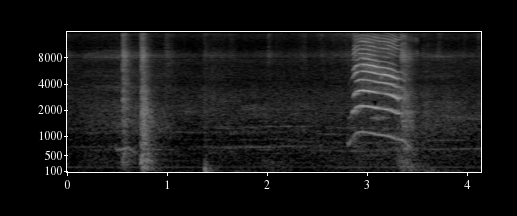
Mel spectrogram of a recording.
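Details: Kitten's single high, bright meow that rises and then falls, preceded by a few dull knocks and thumps in a small room.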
